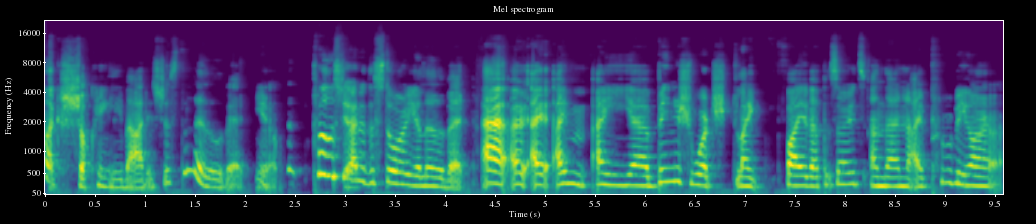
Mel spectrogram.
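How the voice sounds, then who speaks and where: A young Norwegian woman chatting casually over her game footage, rambling and self-deprecating with frequent restarts. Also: mid-range voice. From Norway. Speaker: YouTuber narrating a speedbuild.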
